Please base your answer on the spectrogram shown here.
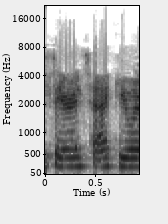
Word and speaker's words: Sarah Tacular: Okay, well, my stage name is, aka Sarah Tacular.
